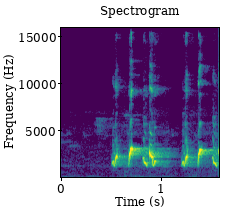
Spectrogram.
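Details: Bulbul used as a decoy bird, one of four, recorded 31 July 2021: quick, liquid warbled phrase of several chirping notes, then a second similar phrase.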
